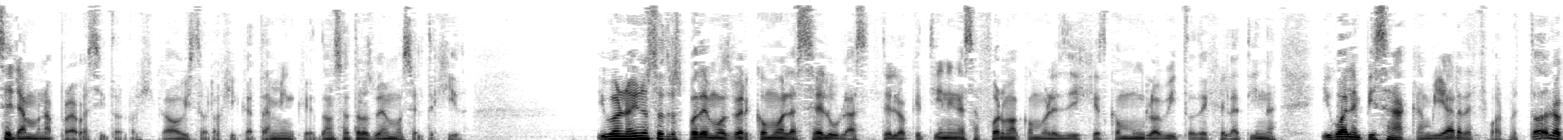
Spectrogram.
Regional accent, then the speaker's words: Quito, Pichincha, Ecuador; incluso yo por el hecho de ya haber nacido y crecido en Quito

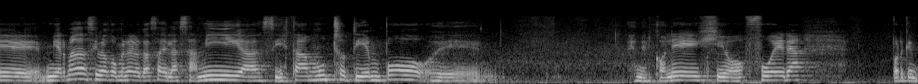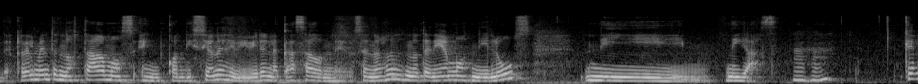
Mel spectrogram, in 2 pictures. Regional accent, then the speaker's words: Buenos Aires, Argentina; also born or lived in Córdoba; Vivía en Buenos Aires. Uh-huh. En la primera etapa de mi infancia, en Buenos Aires. Luego nos mudamos a Córdoba cuando mi padre se enfermó de cáncer.

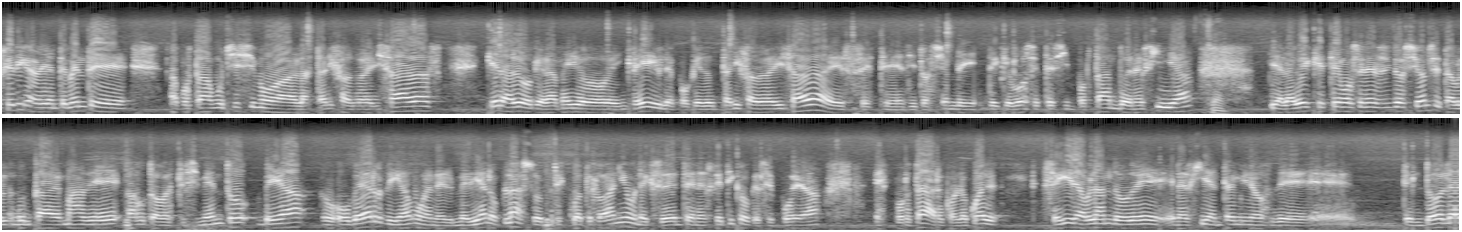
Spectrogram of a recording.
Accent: Argentina; es un problema para un país como la Argentina, ¿no? Que estemos pasando por esta situación.

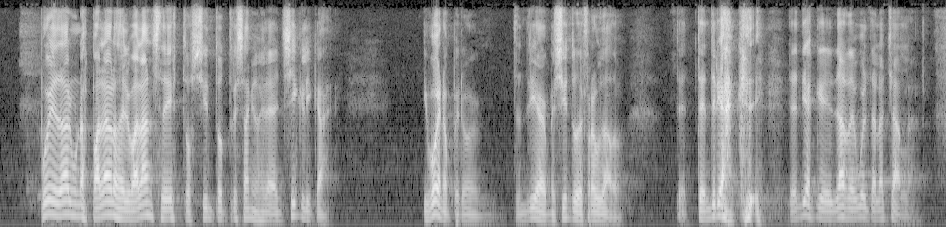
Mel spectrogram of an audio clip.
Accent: Flores, Buenos Aires, Argentina; soy nacido y criado en Flores. Viví en la calle Bilbao, entre Membrillar y Bonorino.

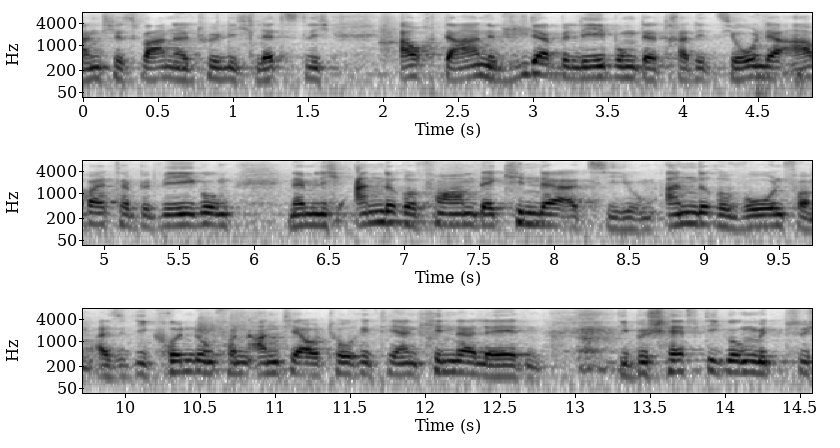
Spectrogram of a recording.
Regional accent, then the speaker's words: Hesse, Germany; Ich komme ja hier aus der Ecke in der Nähe von Frankfurt.

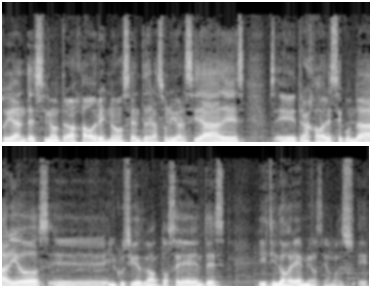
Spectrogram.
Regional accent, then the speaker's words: Malvinas Argentinas, Buenos Aires Province, Argentina; venimos de Malvinas, Argentinas.

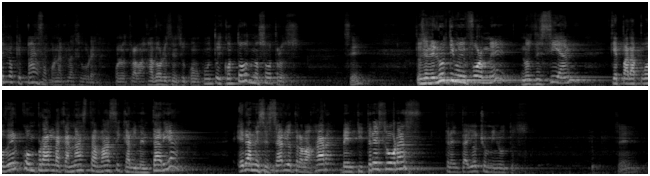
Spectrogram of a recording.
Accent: Mexico City, Mexico; Pero bueno, yo allí crecí, en la Guerrero.

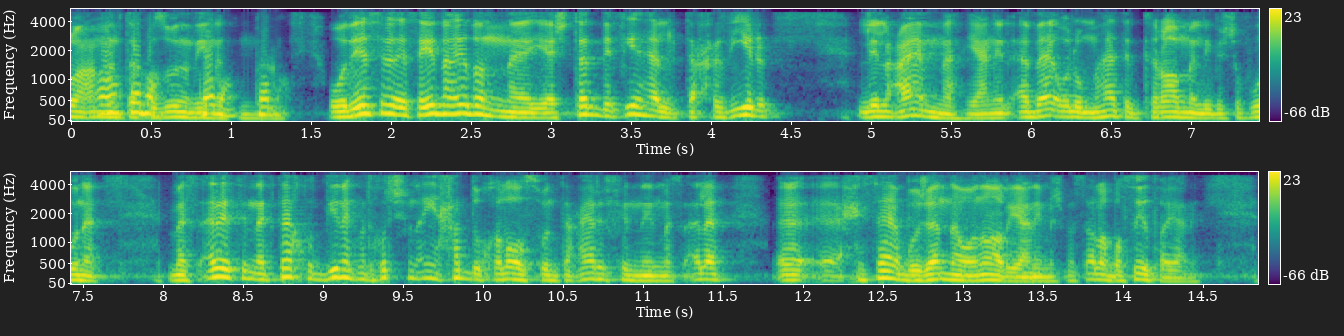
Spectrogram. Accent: Upper Egypt, Egypt; عندنا في انا من الصعيد في صعيد مصر

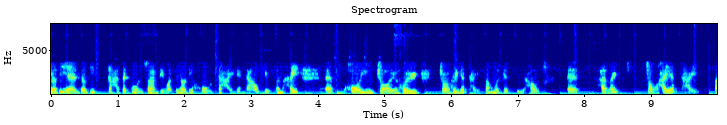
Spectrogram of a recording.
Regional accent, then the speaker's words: China; 我哋中国人传统嘅观念咧系好讲，即系一个完整嘅家庭啦，要有双亲喺家庭里边啦。

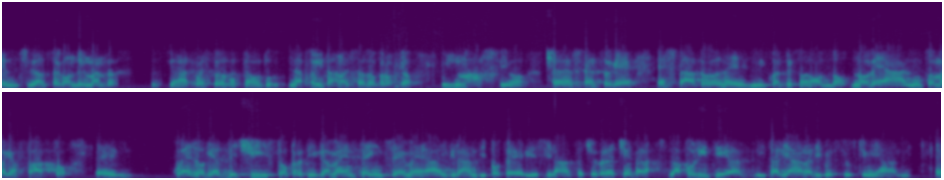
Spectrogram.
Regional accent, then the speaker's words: Palermo, Sicily, Italy; io sono siciliano, sono palermitano

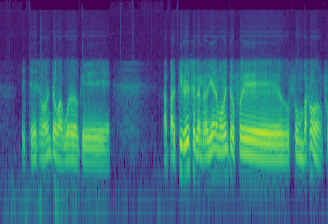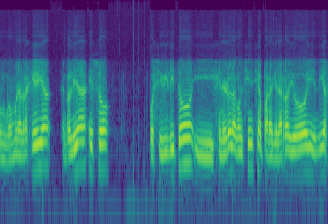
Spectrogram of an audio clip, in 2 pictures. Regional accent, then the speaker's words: Haedo, Buenos Aires Province, Argentina; Yo soy acá de Aedo del Oeste y casi ahí en el límite con Ramos.

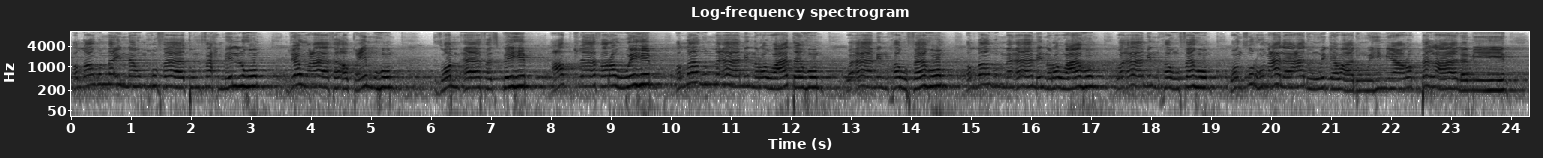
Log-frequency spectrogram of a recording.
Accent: Egypt; اللهم اجعل بلدنا مصر أمنا أمانا

